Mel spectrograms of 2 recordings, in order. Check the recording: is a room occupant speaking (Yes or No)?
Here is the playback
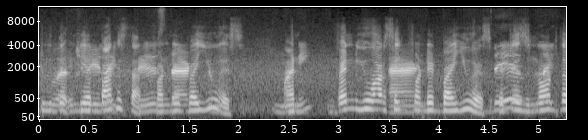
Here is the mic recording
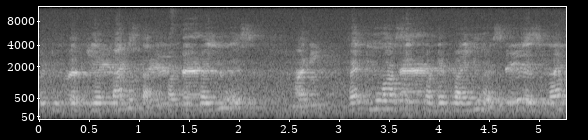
No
